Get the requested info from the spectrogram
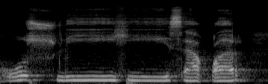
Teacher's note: ஸோ ரா சுக்கூன் ஆகிடும். முந்தைய இடத்துல ஃபத்தா இருக்கிறனால அந்த ரா சுக்கூனை நீங்கள் வல்லினப்படுத்தி ஓதணும்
